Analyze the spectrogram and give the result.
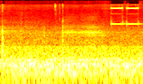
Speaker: wait for it to beep twice to indicate that it's ready.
